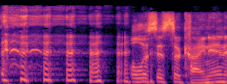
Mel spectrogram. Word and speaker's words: cholecystokinin: Cholecystokinin.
